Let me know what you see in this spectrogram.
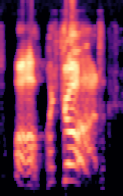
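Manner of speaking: panicked, freaking-out character voice. Voicing a character who narrowly dodges a trident: character freaking out. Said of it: "And he's freaking out".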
